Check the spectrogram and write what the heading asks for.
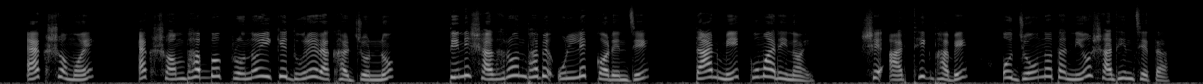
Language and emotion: Bengali, neutral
